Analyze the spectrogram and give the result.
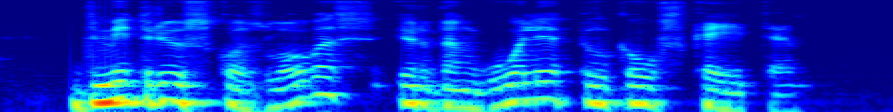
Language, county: Lithuanian, Kaunas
